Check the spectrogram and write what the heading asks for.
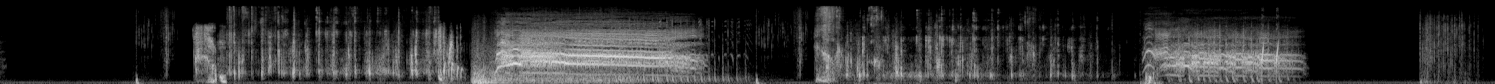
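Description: Crunchy biting and chewing sounds of crisp fried chicken being eaten, in two bursts of crackle. Between them a loud, drawn-out cartoon character voice sound, and a shorter one near the end.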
